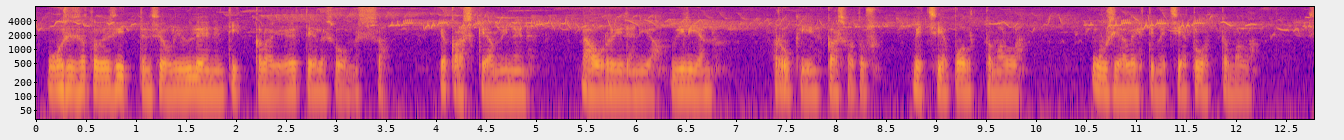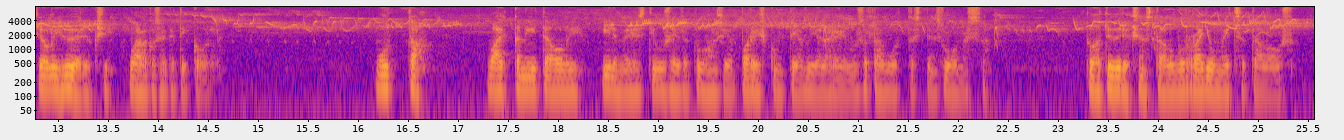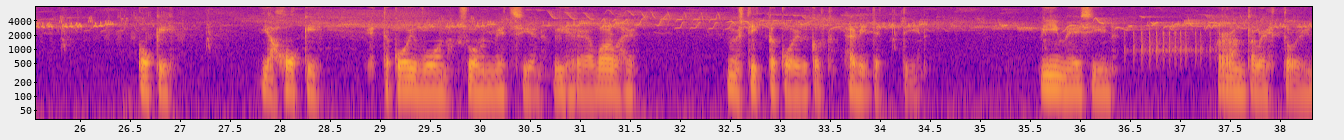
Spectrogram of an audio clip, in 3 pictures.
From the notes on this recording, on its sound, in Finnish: äänitti lehdon lintukuoroa Parikkalan Siikalahden rannalla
